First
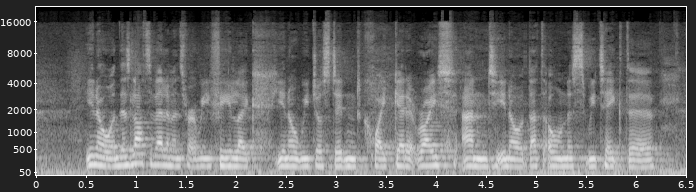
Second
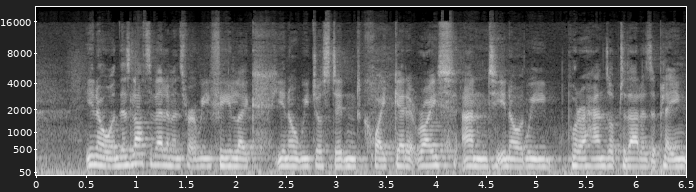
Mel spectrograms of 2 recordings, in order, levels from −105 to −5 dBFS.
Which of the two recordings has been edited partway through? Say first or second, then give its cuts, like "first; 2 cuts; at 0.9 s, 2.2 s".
second; 1 cut; at 4.9 s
